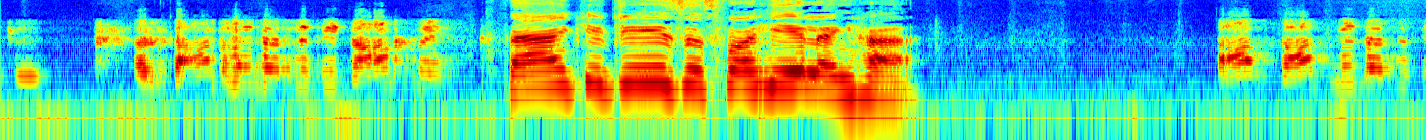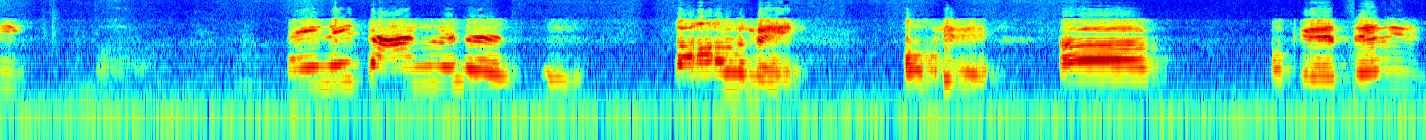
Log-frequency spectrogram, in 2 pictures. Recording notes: Speaking via phone to group in Pakistan.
